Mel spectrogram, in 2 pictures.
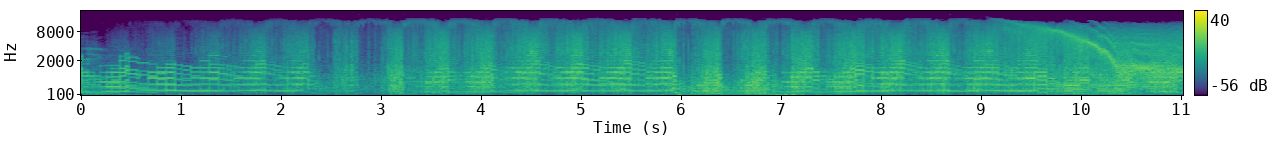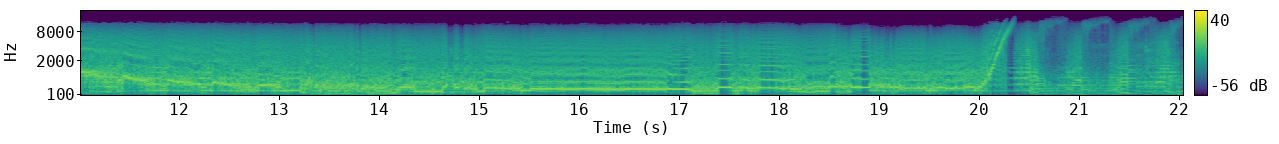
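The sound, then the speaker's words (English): A buzzy, harmonically rich tone from a panharmonium fed by a telharmonic, driven through an overdrive distortion pedal, pulsing rapidly at first, then sweeping downward into a sustained gritty drone that cuts off abruptly near the end. No one speaks. “So that's the sound that we are going to overdrive.”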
